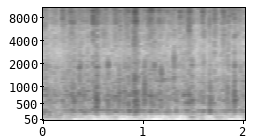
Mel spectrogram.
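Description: Electric unicycle rolling over loose gravel: a scattered crackle of stones under the tyre with a faint steady motor hum.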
